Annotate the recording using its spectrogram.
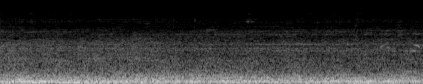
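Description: Double-stack intermodal freight train's well cars rolling past close by: a steady, low rumble of steel wheels on rail.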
